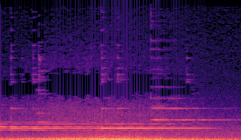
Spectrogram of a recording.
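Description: Closing logo sting: held, ringing chime tones over a low whoosh that swells to its loudest about a second in and then starts to fade.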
